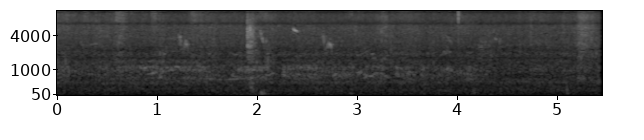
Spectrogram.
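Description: Faint outdoor background with a few short bird calls, the loudest about two seconds in.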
